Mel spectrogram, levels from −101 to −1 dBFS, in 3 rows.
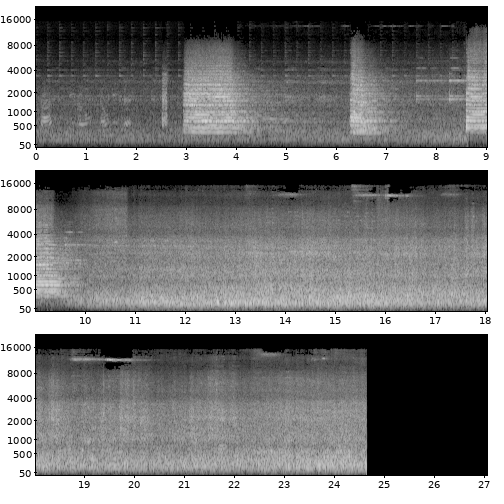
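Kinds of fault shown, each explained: audio dropout to silence: At 24.64 s the sound cuts off mid-flow and the rest of the clip is dead silence, with no room tone. The likely cause is a lost input, such as a disconnected device or mute, while recording continued writing silence.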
